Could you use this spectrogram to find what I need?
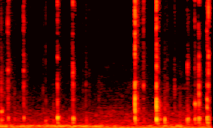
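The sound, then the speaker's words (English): Typing on a computer keyboard: many faint, quick, irregular clicks of keys, sparse at first and then denser and sharper toward the end, with no voices. “you're not on your mic because I can hear your keyboard”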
